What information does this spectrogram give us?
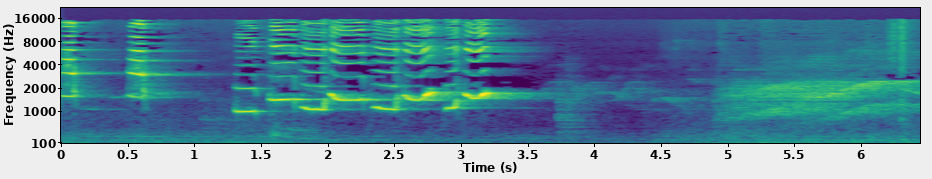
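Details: Energetic Masked laughingthrush song: a burst of quick, bright, harmonic whistled notes rising and falling in a rolling series for about two seconds, after faint opening calls, ending in quiet then a broad hiss.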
